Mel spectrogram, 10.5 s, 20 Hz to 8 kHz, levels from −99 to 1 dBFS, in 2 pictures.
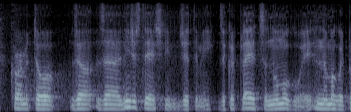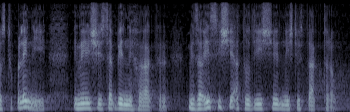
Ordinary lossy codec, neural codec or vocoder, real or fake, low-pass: none; codec, 16 kHz, 0.4 kbps, LongCat-Audio-Codec; fake; 7.2 kHz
